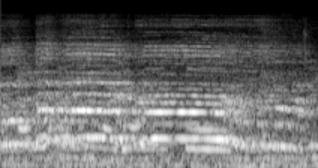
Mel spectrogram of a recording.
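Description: A rooster crowing once: one long pitched call of almost two seconds, louder than the voices around it, that drops in pitch near the end.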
